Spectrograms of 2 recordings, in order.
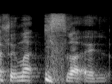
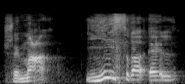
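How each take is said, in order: First: "Israël" starting on a bare i, no y; Yud dropped. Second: "Yisraël" drawn out slowly, opening on a clear y; Yud sounded. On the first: Rabbi showing the wrong reading, Yud dropped. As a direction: say "Israël" as if the Yud were an Aleph. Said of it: "Pas Shema Israël". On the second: Rabbi correcting pupils' reading, Yud clearly sounded. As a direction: say "Yisraël" slowly with a y glide before the i. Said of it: "Il y a un Yud et t'en fais un Aleph". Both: Shown as a demonstration.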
